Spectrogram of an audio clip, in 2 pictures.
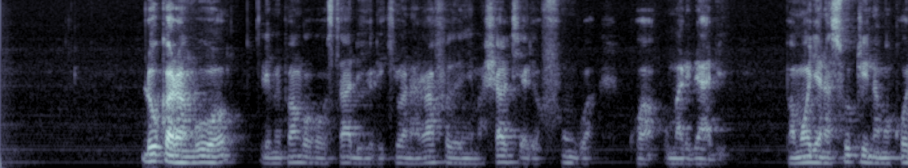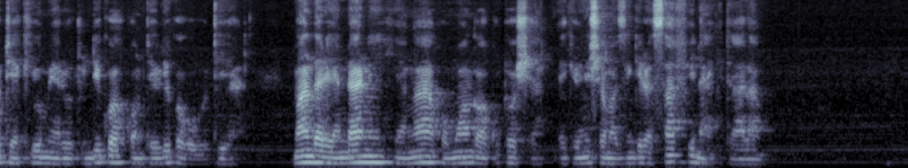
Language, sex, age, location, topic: Swahili, male, 18-24, Dar es Salaam, finance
